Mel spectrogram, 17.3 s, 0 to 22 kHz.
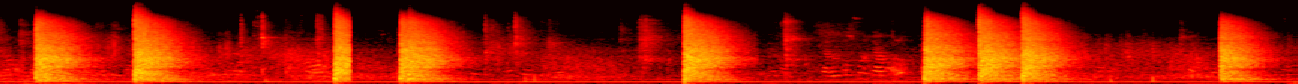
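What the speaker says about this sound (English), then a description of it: "Rapid fire vents. 10 shots for 1 minute." Sharp gunshots fired in a rapid-fire event at a shooting competition, about ten loud separate cracks at irregular intervals, each followed by a short echo, over a steady background hum.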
